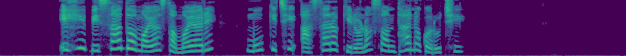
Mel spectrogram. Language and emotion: Odia, sad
